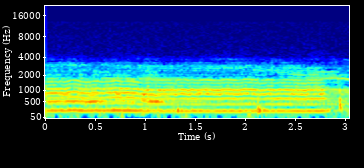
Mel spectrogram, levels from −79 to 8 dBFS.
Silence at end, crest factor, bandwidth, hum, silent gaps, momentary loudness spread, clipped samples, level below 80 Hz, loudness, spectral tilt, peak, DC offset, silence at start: 0 s; 14 dB; 4.4 kHz; none; none; 2 LU; under 0.1%; -42 dBFS; -15 LUFS; -8 dB/octave; 0 dBFS; under 0.1%; 0 s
